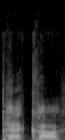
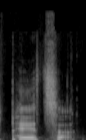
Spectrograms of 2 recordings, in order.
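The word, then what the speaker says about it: Petsa: choice can you please stop calling that guy Pekka he's not Pekka he's pizza I've been trying to tell him to try like p-e-t-s-a that's how you pronounce it there you go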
